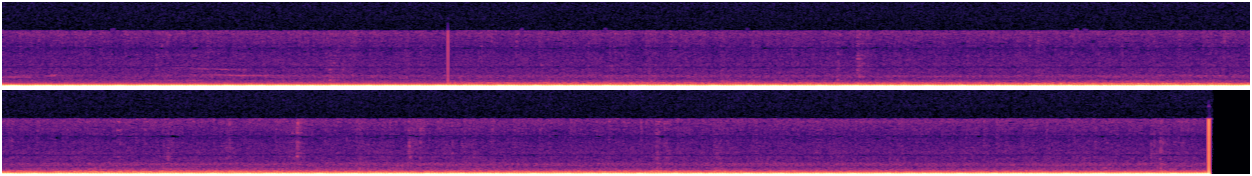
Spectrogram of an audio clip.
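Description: Steady low electrical hum that does not change in pitch or level, with a few faint ticks.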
